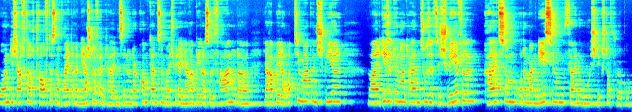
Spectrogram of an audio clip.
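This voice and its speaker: Amid audible room echo and noticeable background noise, a woman with a fairly high pitch talks at a fairly quick pace in a monotone, flat intonation at very even loudness. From Saxony, eastern Germany. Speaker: agricultural fertilizer advisor. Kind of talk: expert interview.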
